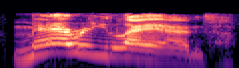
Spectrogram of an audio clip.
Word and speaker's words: Maryland: The first time I'd ever heard Maryland pronounced that way, because from Ohio, I thought it was pronounced Maryland, because that's how it's spelled. Maryland. Named after Queen Mary. But Danielle informed me that it is pronounced Maryland.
